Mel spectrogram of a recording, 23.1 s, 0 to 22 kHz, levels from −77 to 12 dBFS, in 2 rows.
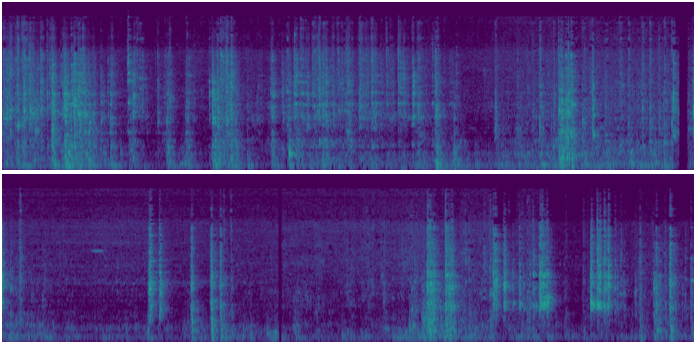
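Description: Digital broadcast dropouts occur at 11.26 to 11.43 s and 16.12 to 16.20 s: the receiver stopped getting valid frames and muted, fading out over 20 ms. About 128 ms, then 32 ms, of sound vanish, consistent with 32 ms frames.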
